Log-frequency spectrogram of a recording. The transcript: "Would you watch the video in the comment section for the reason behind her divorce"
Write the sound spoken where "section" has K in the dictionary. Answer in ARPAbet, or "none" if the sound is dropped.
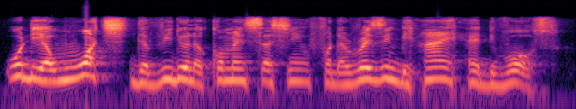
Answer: none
